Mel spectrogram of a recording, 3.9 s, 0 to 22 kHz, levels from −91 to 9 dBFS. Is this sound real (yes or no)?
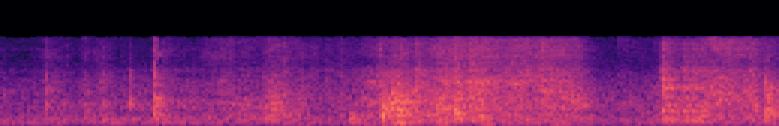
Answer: yes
